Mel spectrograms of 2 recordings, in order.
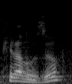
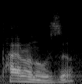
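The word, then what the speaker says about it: pyranose: 우리나라 말로는 피라노즈, 영어로는 파이라노즈, 우리나라 말로는 프라노즈, 영어로는 프라노즈, F 발음.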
